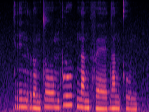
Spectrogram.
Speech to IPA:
k r i˧ n r o˩˦ n t oː˧ m k l uː˥˩ p̚ n a˧ n f ɛː˩˦ d a˧ n kʰ u˨˩ n

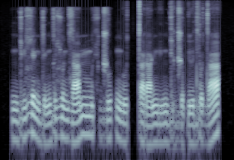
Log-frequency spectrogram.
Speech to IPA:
ŋ ɡ i ɮ e ŋ ɡ e ŋ ɡ ɨ ɮ u n z a mː u ç d͡ʒ u p ŋ u tː a ɾ a ŋ i ŋ ɡ i d͡ʒ o ɗ ɨ d j o d a

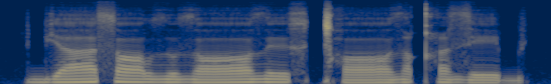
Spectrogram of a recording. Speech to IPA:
bʲ aː s ɒː lˠ ð u ð ɒː ð ɘː x ǀʰ ɒː ð ɘ qʰ i z e b

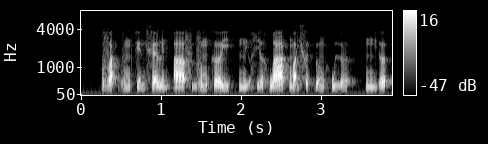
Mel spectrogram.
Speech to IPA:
v a˦˥ k̚ z ə˨˩ m k e˨˩ n x ɛ˨˦ l ḭ˧˨ n ʔ aː˧ f ɨ̰˧˨ v ə˧ m k əː˧ j | n ḭ˧˨ ə̯ h i˨˦ ə̯ h w aː˦˥ k̚ m a̰˧˨ j x ə˦˥ t̚ l o˨˩ n h w ɨ˧˩˨ ə̯ | ŋ ḭ˧˥ ə̯

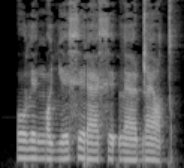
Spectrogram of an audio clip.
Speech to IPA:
o l e ŋ ɒ ʎ e x e ɾ æ x e ʔ l æ ɖ æ tˤ

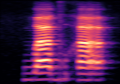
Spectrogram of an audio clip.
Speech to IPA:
w a ɡ u h a

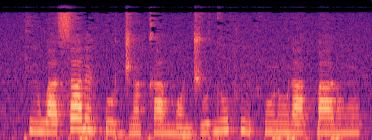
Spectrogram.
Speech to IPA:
k ĩ˧ w a˧ s a˦ ɾ ɛ̃˦ k͡p u˦˨ d͡ʒ ã˧ k a˧ m ɔ̃˨ d͡ʒ u˨˦ d ũ˦ f ĩ˦˨ f ũ˧ ɾ ũ˧ ɾ a˧ k͡p a˧ ɾ ũ˧

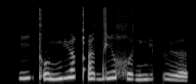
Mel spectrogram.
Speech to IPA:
i kʼ o mʲ ʉ ə̯ qʼ ɨ d i χʷ ɐ d mʲ e p ʉ ə̯

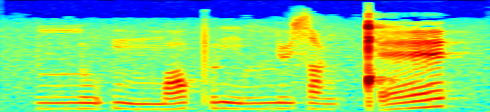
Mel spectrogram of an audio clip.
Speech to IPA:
lː u ʔ mː ɒ pʼ ɯ ŋ lː y s ɑ ŋ ǃʼ ɛ

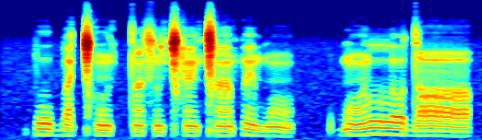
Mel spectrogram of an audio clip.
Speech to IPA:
p o b a ǀʰ õ tː ɑ̃ s õ ǀʰ æ̃ ǀ ã p ɛ̃ b ɔ̃ | ɓ ɔ̃ lː ɔ d ɑ

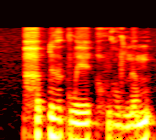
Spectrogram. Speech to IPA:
h ə˦˥ p̚ l ɨ˧ ə̯ k w e˧ | h w ɔ̤˨˩ w n ə˨˦ m

